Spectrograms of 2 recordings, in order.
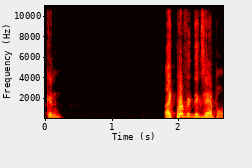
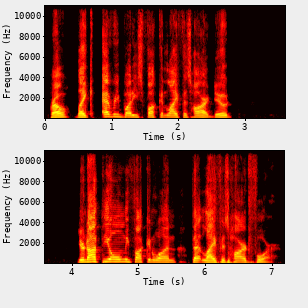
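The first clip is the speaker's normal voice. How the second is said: ordinary delivery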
